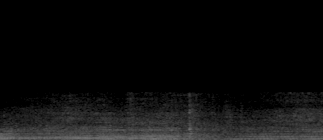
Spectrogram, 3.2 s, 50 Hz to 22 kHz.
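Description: A 1967 Harley-Davidson X600 Type 2 motorcycle, one of 14 made, rides down a street with a faint, steady engine rumble that holds throughout, briefly fading slightly before settling again.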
